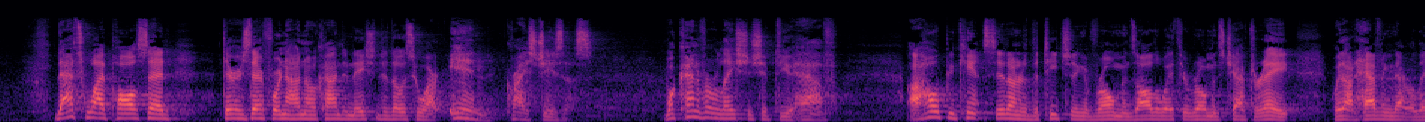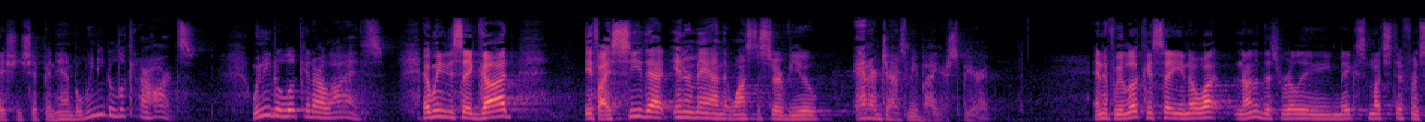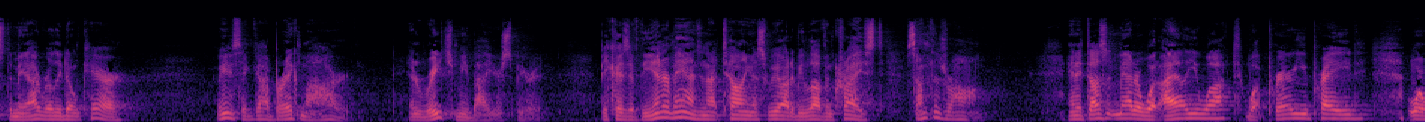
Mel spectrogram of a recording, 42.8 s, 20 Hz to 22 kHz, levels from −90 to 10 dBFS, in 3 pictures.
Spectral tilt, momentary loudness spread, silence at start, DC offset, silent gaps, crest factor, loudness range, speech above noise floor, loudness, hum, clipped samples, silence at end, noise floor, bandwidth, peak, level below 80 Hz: -4 dB/octave; 16 LU; 0.35 s; under 0.1%; none; 28 dB; 11 LU; 36 dB; -30 LUFS; none; under 0.1%; 0 s; -66 dBFS; 12.5 kHz; -2 dBFS; -74 dBFS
